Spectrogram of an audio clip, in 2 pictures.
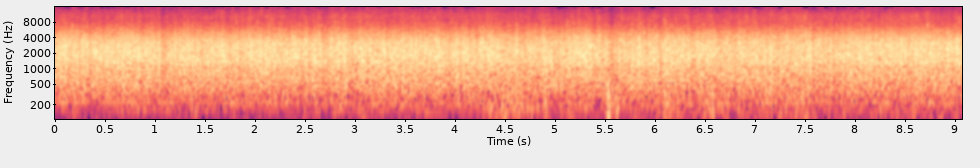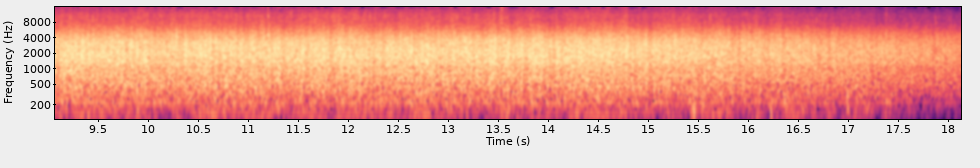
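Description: Torrential rain falling steadily, a dense even hiss with no break, fading out near the end.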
